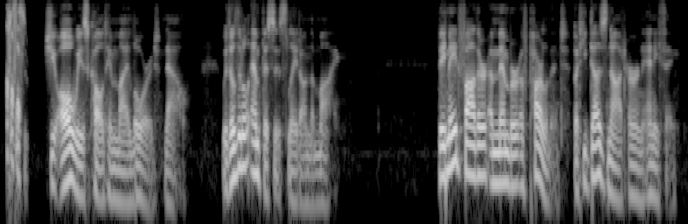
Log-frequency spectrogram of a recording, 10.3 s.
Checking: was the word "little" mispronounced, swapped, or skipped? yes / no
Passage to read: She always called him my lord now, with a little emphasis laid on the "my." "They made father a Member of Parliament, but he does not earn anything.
no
